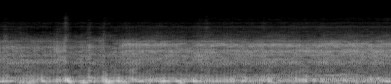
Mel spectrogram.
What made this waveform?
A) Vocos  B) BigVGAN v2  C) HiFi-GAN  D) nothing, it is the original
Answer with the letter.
A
